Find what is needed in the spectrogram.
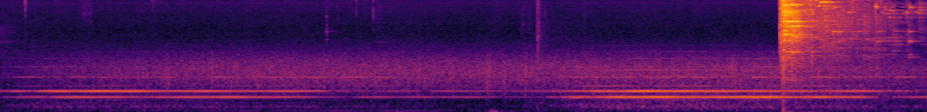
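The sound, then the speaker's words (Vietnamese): Things being smashed with a clattering crash in a quiet small village: a sharp burst of breaking, glassy clatter near the end that cuts through a steady low humming drone. “Trong cái xóm nhỏ yên bình vốn ngày thường tĩnh lặng, tự dưng bỗng vang lên âm thanh đập phá loảng xoảng”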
